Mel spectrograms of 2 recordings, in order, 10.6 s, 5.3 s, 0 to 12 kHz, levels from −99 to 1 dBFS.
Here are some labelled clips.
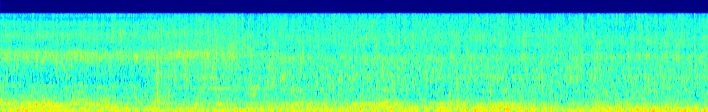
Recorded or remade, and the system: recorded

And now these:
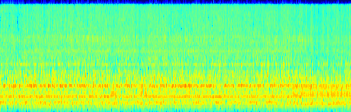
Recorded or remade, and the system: remade, vocoder, BigVGAN v2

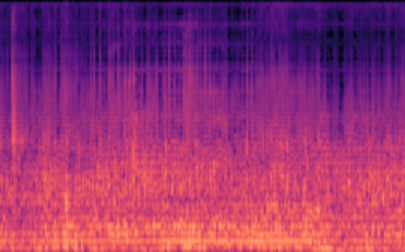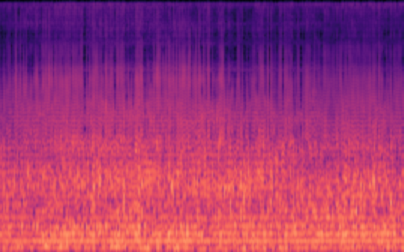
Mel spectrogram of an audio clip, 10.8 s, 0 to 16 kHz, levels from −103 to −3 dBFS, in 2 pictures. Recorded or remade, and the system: remade, vocoder, BigVGAN v2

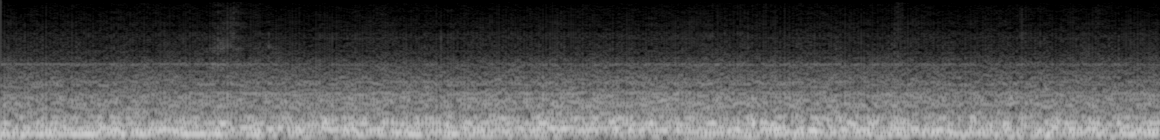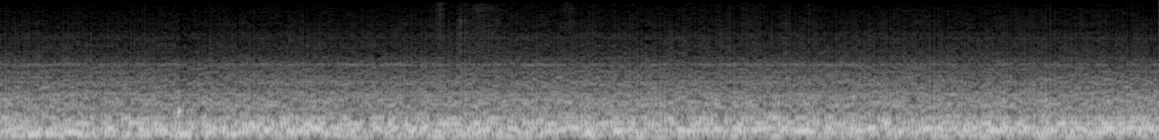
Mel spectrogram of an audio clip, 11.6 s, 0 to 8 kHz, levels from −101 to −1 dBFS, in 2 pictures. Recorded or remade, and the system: remade, vocoder, BigVGAN v2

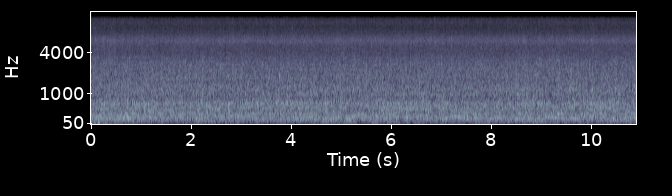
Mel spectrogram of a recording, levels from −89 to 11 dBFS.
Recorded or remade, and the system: recorded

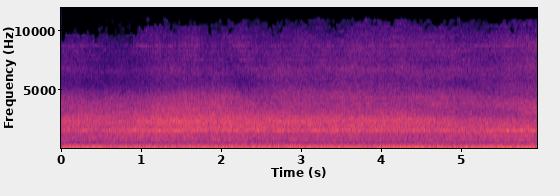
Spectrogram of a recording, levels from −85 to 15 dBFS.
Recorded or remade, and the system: remade, vocoder, BigVGAN v2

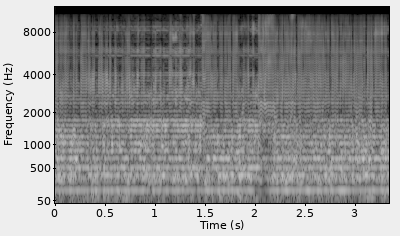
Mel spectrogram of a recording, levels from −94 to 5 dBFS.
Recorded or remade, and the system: remade, vocoder, BigVGAN v2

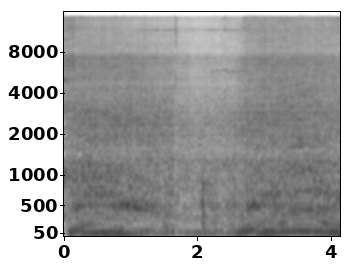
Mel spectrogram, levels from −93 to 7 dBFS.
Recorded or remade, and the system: recorded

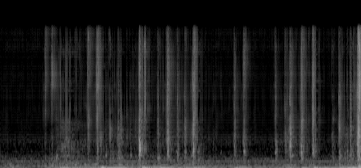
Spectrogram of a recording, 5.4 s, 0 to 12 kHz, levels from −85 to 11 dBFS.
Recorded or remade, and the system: remade, vocoder, BigVGAN v2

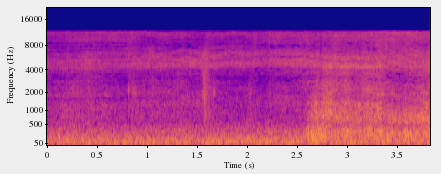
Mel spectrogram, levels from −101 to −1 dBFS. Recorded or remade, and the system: recorded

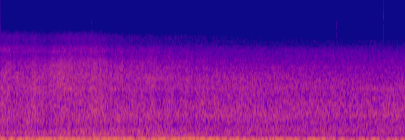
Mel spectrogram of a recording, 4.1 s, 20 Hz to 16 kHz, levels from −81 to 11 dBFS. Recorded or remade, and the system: recorded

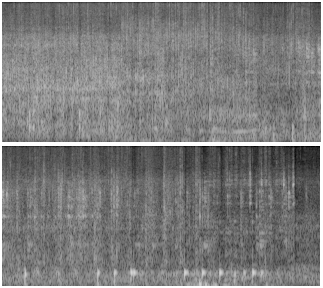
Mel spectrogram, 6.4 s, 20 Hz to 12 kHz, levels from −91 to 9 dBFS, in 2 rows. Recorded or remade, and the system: recorded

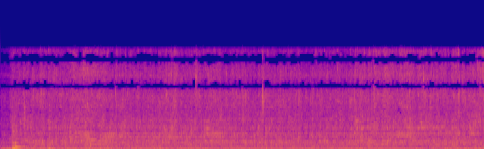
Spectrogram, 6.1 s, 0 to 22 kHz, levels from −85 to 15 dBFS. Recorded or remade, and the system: recorded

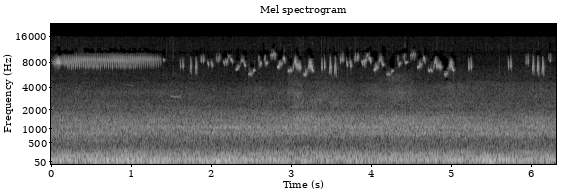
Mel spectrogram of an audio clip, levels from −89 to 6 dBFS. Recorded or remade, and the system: recorded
